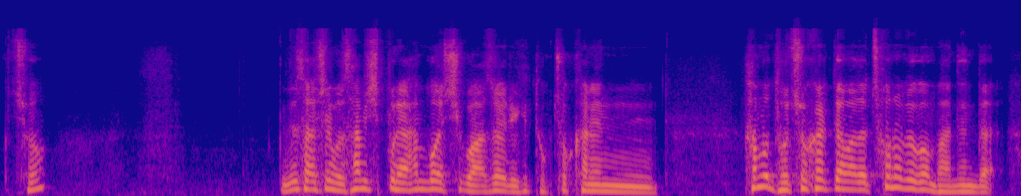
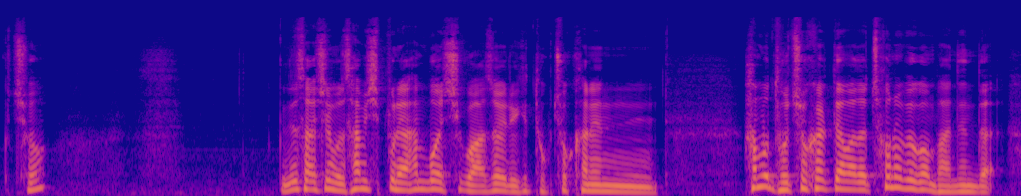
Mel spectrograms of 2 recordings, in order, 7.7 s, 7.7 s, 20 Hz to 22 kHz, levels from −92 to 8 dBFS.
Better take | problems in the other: second | garbled, watery; slightly

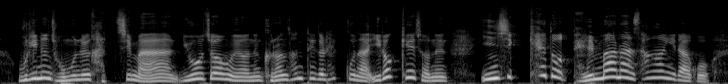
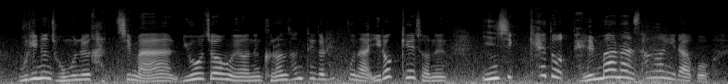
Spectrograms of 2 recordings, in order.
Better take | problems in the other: first | wind noise on the microphone; occasional gusts; 20 dB below the speech

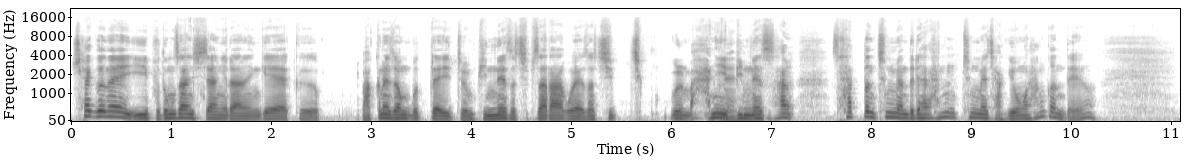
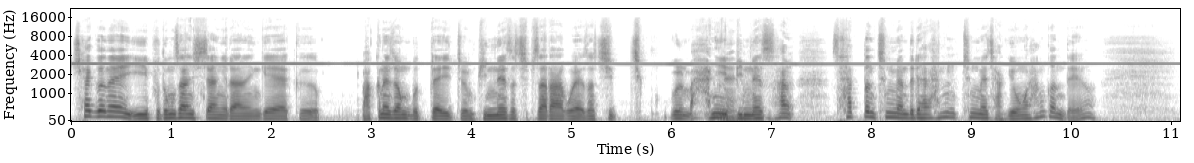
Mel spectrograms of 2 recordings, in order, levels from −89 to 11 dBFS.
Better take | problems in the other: first | high-pitched whine; loud; throughout; 3 kHz, 8 dB below the speech

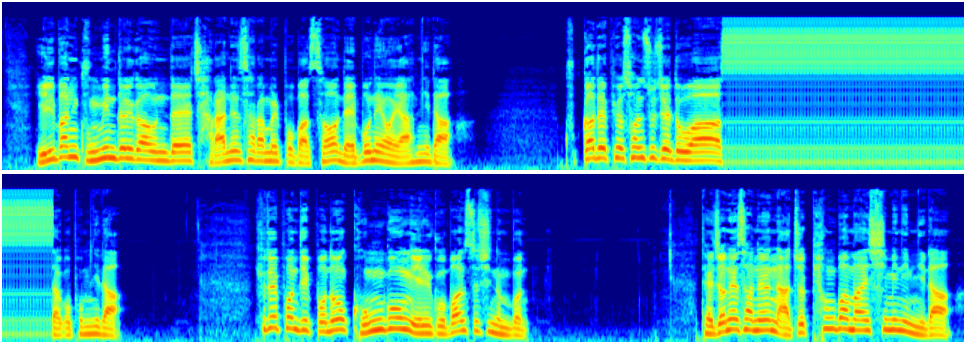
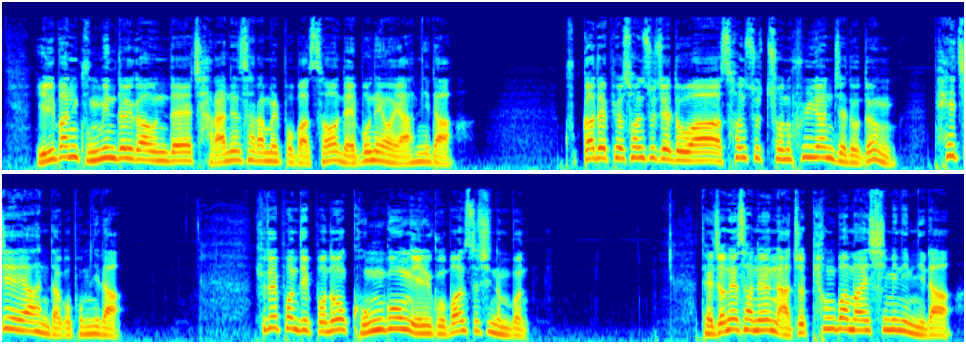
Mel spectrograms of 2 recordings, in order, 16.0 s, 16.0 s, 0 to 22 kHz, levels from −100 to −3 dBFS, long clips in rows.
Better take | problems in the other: second | audio freezing; at 6 s for 2.5 s

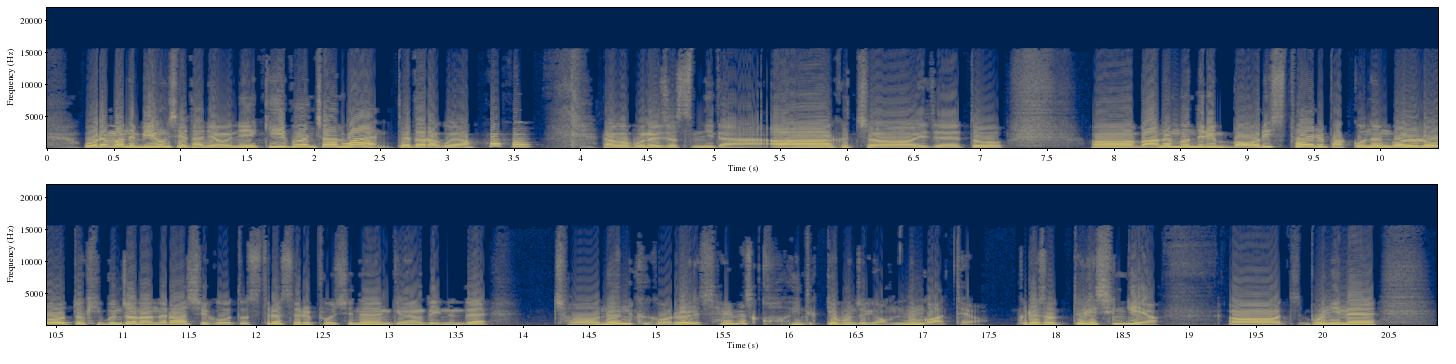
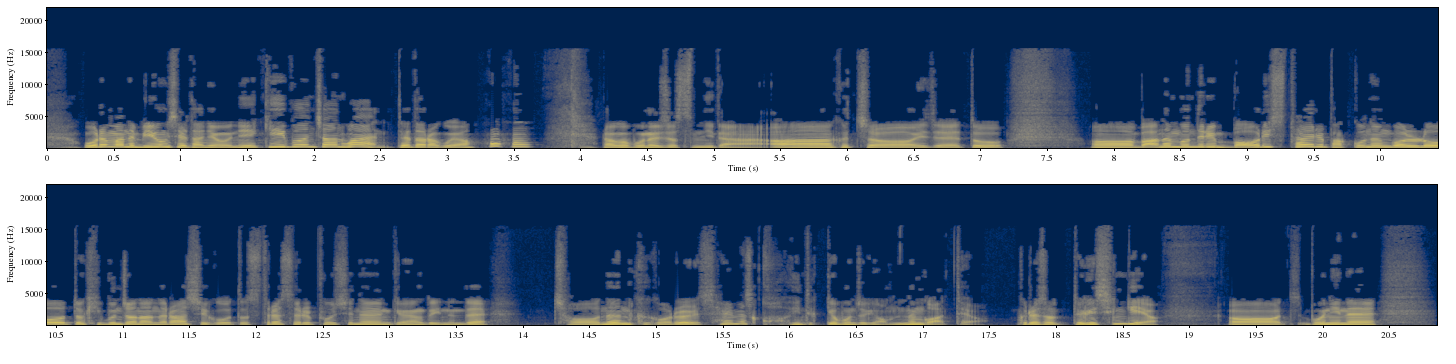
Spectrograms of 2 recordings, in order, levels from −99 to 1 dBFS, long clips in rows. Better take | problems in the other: second | distortion; slight; 9% of the sound clipped

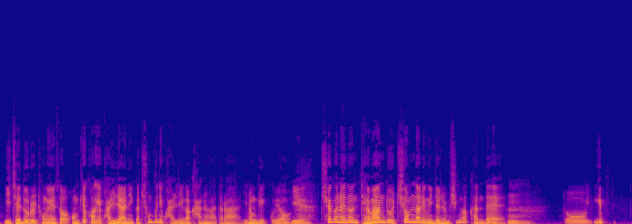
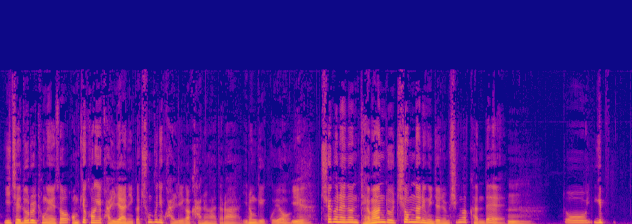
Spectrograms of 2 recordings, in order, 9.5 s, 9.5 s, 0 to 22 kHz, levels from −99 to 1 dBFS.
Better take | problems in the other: second | muffled; very; fading above 2 kHz

